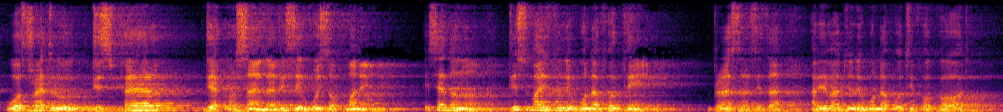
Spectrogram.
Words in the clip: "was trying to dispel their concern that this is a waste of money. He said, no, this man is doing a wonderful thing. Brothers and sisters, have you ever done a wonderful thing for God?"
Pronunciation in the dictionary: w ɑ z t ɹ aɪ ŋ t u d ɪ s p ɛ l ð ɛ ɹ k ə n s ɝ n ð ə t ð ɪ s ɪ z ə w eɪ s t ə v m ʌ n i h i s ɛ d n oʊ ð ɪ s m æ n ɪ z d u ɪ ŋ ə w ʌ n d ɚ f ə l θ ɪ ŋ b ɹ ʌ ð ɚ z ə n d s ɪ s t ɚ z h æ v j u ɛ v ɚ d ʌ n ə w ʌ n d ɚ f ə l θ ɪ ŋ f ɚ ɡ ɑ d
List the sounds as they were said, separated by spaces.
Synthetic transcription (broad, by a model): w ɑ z t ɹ aɪ t u d ɪ s p ɛ l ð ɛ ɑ k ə n s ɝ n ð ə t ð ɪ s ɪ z ə w eɪ s t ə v m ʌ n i h i s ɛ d n oʊ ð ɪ s m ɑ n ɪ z d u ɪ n ə w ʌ n d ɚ f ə l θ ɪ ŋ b ɹ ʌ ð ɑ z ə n s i s t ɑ h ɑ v j u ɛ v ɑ d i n ə w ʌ n d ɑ f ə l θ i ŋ f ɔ ɡ ɑ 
